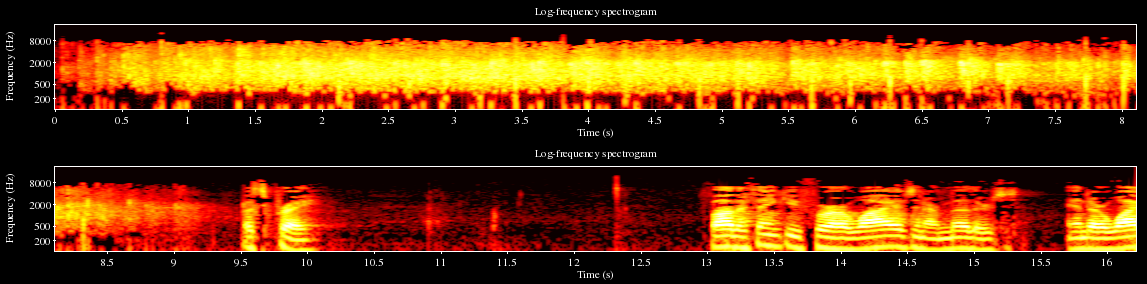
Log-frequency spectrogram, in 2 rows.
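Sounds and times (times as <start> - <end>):
audience round of applause: 0.0 - 9.3
speech: 9.6 - 10.2, 13.0 - 16.2.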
